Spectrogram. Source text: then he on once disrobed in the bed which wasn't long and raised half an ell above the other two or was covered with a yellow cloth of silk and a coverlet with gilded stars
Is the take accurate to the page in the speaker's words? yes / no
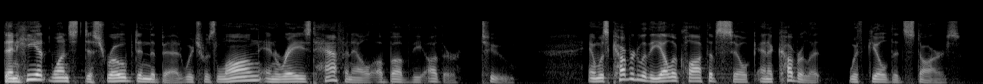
no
